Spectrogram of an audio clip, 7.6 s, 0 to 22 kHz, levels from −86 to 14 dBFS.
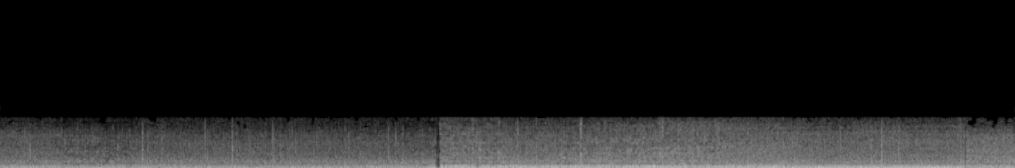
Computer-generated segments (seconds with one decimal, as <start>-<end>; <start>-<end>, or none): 0.4-1.0; 3.2-3.8; 4.2-5.4

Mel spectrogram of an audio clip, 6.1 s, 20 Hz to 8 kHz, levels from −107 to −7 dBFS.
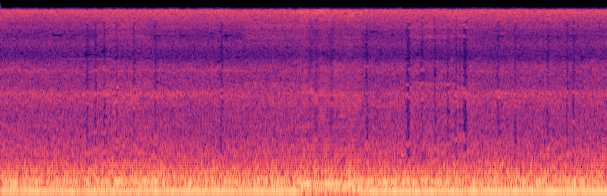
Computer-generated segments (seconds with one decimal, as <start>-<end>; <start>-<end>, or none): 3.0-3.6

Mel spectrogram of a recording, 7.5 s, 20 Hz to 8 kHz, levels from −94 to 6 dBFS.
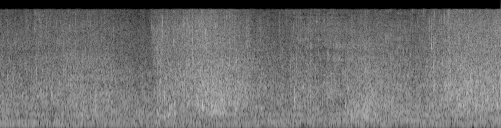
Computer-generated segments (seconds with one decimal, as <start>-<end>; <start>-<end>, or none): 4.5-5.2; 5.8-6.3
